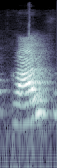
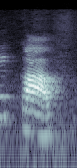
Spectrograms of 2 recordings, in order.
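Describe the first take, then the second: First: "काल्फ" with an audible L before the F; "काल्फ" mispronounced with L sounded. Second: "काफ" with no L before the F; "काफ" with a long vowel, L left silent. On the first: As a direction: say "काल्फ" as kalf, voicing the L. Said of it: "काल्फ नहीं पढ़ेंगे". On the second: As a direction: say "काफ" as kaaf. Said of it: "हम लोग यहाँ पर क्या पढ़ेंगे". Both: Shown as a demonstration.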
